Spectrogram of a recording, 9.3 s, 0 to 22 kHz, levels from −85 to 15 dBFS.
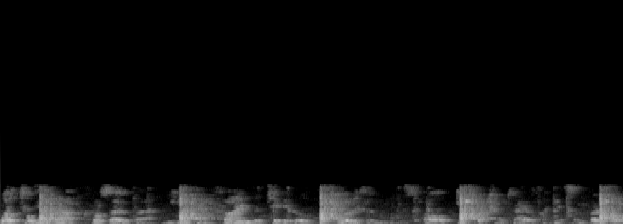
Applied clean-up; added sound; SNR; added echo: classical method WPE with log-MMSE.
